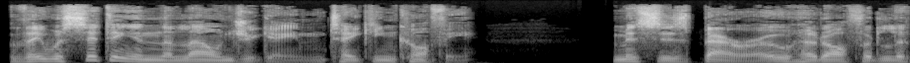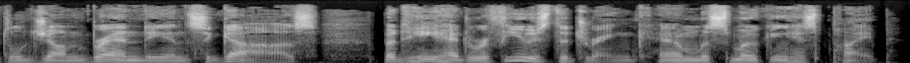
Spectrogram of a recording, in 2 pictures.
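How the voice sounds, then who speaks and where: A male narrator reads a suspense novel with a steady, expressive delivery. His voice is on the low side but moves a lot in pitch, keeping the sentences alive. The sound is dry and close, with no room echo. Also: normal speed. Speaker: audiobook narrator. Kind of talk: scripted story narration.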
